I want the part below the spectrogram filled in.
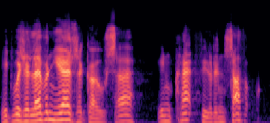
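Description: A cunning cackling jailbird, old-time radio, bright tone. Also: male voice, a little high, moderate pace. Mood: earnest. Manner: sly, with whispered asides and cackles. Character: sly male prisoner, cunning and gleeful. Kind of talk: 1950s radio drama acting.

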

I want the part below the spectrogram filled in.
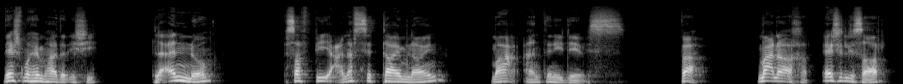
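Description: A man with a Levantine Arabic accent hosts informal sports commentary. His voice sits at an average pitch and moves along rapidly, slipping English jargon in as he explains. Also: lively intonation, darkish tone. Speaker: sports show host. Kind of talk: casual basketball news commentary.

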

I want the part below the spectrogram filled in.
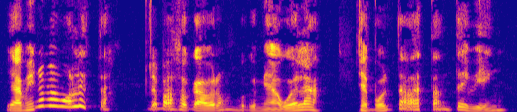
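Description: Lively young man telling stories, dry sound. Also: sits high, fast talker, slightly rough, no echo. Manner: lively storyteller, swearing and mixing in English phrases. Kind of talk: casual chat.

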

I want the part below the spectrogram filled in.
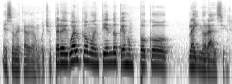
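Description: A man from Ecuador with an Ecuadorian accent, co-hosting a casual podcast chat and telling relaxed stories. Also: a little high, normal speed. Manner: relaxed storyteller who tags phrases with "loco". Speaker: podcast co-host.

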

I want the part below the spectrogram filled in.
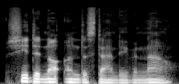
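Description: A man narrating a storybook in a gentle, measured reading. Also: low-pitched, dry recording, clean studio sound.

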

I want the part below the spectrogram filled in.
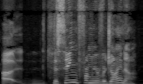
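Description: A woman chatting casually as a co-host, with an animated, giggly manner. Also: on the high side, moderate pace. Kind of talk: casual chat.

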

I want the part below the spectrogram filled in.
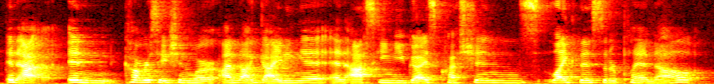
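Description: A woman's voice: lowish voice, fairly even intonation, measured pace, a bit bright. Chatty woman podcast host, roomy sound. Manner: chatty, laughs often. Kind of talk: casual podcast chat. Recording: roomy echoey room.

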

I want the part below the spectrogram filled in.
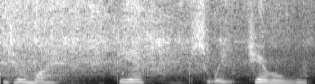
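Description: A woman's voice: fairly high pitch, steady tone, takes it slowly, heavy background noise. A woman playing a harsh foster mother who scolds in a theatrical way. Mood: furious.

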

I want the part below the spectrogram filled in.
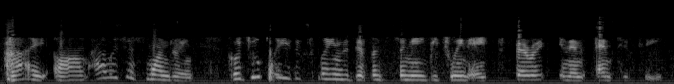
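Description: A woman's voice: mid-range voice, moderate pace, a little hiss or hum. Woman caller, call dropping out. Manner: polite, hesitant questioning. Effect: phone call dropping out, cutting in and out. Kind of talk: phone-in question to a radio show.

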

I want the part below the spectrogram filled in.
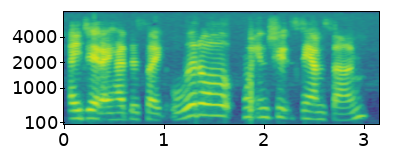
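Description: A woman's voice: medium pitch, lively intonation, normal speed, no echo, dull audio. A woman in her twenties from California, a film photographer chatting in a casual interview, laughing often and filling with likes and ums. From Costa Mesa, California. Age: 20s. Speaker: podcast guest, film photographer.

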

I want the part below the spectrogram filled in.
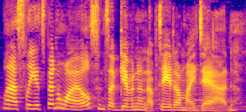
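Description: A woman's voice: mid-range voice, big pitch swings, fairly quick, a bit bright, faint music behind. A woman hosting a podcast, reading scripted narration. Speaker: podcast host.

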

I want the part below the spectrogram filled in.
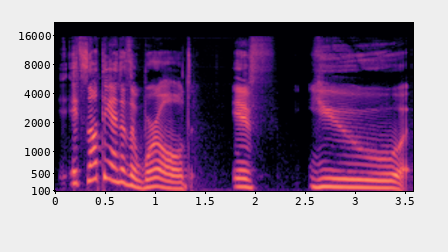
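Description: A woman's voice: lowish voice, very animated, slow, dark tone, no room sound. A woman co-hosting a casual podcast chat about streaming, talking candidly with swearing and many fillers. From lives in Japan. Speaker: streamer co-host.

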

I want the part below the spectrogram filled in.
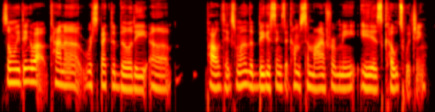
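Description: A woman co-hosting a psychology podcast, talking in a relaxed, conversational way and laughing now and then. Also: sits low, a little fast, dry recording, clean studio sound. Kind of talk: casual podcast discussion.

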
